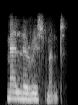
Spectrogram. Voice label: "malnourishment", Indian

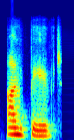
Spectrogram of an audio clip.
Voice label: "unpaved", Indian

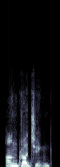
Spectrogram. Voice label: "Ungrudging", Indian

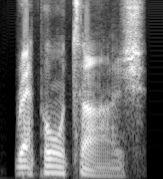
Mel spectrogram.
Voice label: "reportage", British

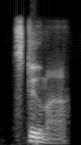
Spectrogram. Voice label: "stumer", British

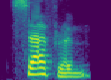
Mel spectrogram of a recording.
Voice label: "saffron", Indian

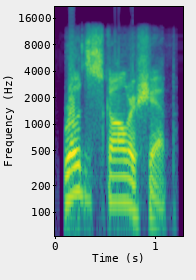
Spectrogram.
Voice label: "Rhodes Scholarship", American

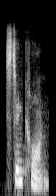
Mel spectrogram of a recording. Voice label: "stinkhorn", Indian

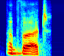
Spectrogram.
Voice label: "obvert", Indian

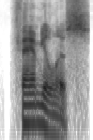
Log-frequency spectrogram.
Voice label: "famulus", American

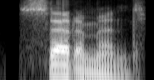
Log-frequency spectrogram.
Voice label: "sediment", American

